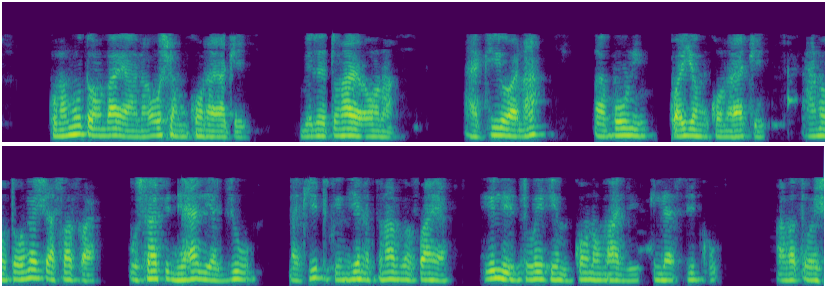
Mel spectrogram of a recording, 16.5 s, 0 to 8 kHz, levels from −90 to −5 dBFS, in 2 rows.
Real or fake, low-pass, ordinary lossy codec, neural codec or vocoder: fake; 7.2 kHz; AAC, 16 kbps; codec, 16 kHz in and 24 kHz out, 1.1 kbps, FireRedTTS-2 codec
